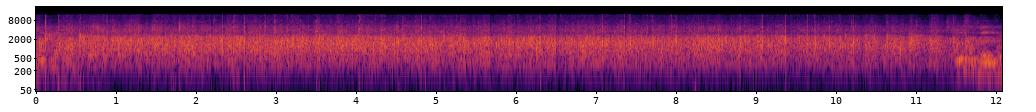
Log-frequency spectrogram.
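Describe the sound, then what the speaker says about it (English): An audience of educators applauds state and national teachers of the year at a presidential address, a thick, even wall of clapping that holds strong and unbroken for about twelve seconds before easing slightly at the end. "So give them a big round of applause."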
